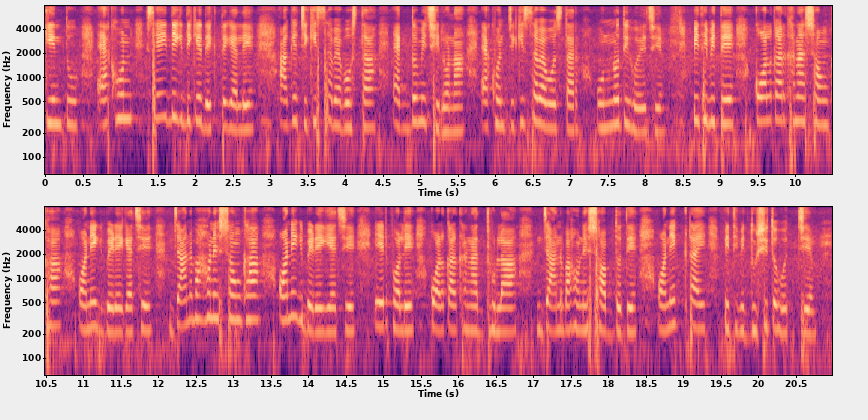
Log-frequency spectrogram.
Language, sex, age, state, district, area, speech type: Bengali, female, 45-60, West Bengal, Paschim Medinipur, rural, spontaneous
